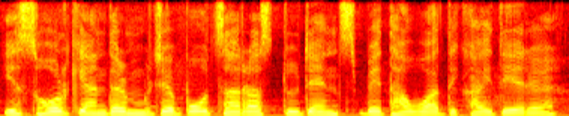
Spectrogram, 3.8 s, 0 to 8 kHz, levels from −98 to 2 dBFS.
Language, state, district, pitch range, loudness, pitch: Hindi, Arunachal Pradesh, Papum Pare, 175-195 Hz, -14 LUFS, 180 Hz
